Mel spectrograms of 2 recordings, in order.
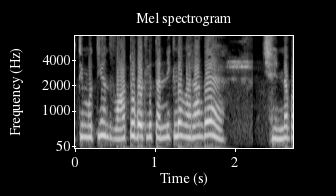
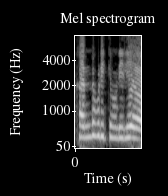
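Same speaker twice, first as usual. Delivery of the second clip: normal talking voice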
